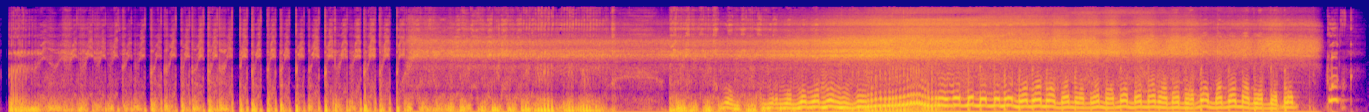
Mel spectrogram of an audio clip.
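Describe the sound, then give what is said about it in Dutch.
Someone mimics an electric kettle with their voice: a crackly, hissing rumble for several seconds, a short pause, then a loud wavering whistle-like hiss that rises in pitch before stopping abruptly. “En dat is een waterkoker.”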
